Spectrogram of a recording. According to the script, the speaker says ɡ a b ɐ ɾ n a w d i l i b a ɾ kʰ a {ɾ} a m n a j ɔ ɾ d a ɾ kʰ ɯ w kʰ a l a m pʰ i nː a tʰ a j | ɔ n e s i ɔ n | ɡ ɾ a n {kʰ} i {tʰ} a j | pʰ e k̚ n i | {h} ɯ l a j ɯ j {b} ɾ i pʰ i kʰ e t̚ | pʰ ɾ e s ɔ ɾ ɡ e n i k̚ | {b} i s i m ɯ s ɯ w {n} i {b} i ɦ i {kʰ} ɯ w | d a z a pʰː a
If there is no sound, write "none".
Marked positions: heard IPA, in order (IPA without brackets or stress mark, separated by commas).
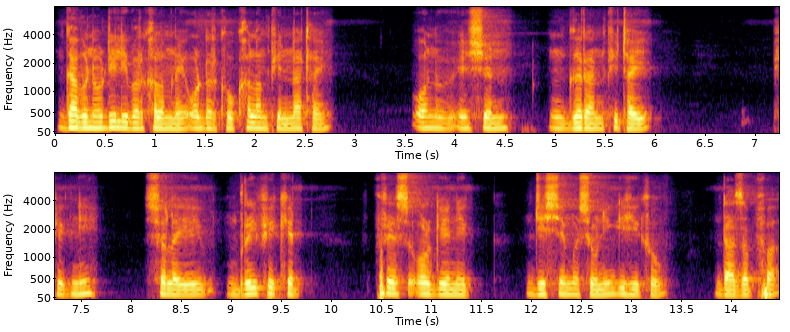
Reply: l, pʰ, tʰ, s, b, d, n, ɡ, kʰ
